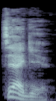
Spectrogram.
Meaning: inflection of тя́га (tjága): 1. genitive singular 2. nominative/accusative plural
- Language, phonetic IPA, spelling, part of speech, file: Russian, [ˈtʲæɡʲɪ], тяги, noun, Ru-тяги.ogg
